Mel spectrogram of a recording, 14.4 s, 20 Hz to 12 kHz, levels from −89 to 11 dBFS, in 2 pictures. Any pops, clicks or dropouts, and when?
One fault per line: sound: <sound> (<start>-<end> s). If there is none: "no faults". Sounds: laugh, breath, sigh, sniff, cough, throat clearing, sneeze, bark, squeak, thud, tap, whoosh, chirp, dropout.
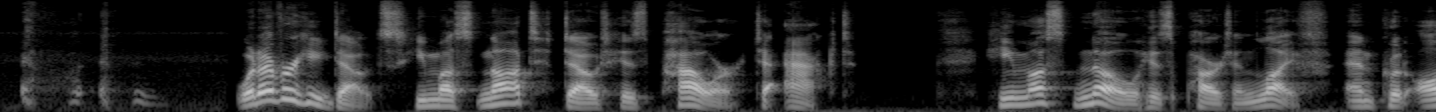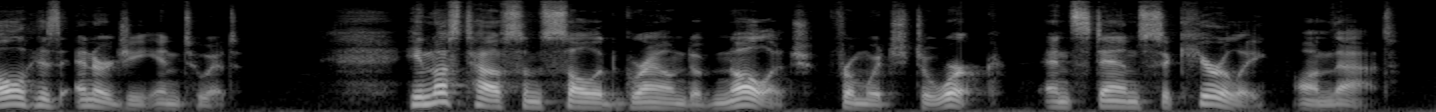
sound: cough (0.1-0.9 s)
